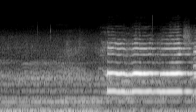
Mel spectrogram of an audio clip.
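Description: A choir holding a soft sustained chord; about a second and a half in, a much louder high part enters on a held note with a slight waver.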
